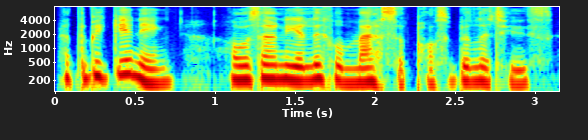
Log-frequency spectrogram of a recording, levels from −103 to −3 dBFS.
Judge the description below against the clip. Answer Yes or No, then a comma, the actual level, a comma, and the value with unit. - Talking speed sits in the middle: No, fast, 210 wpm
